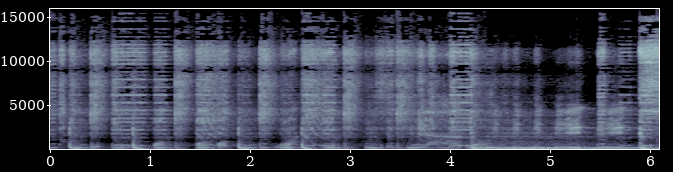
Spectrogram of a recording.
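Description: Electronic music with a steady beat, played through a Panasonic DT505 boombox's speakers. A heavy bass line comes in about four seconds in.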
